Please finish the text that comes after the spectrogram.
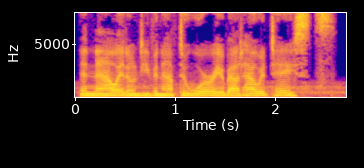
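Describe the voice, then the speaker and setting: A woman's voice: on the low side, completely flat delivery, brisk, slight background noise, close to an everyday voice. An actress playing a guarded young woman demon who devours her enemies, speaking in a curt, cold manner in a video game cutscene.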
